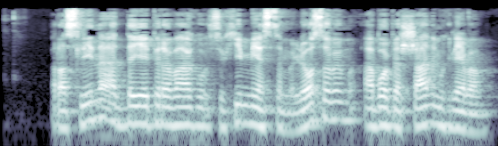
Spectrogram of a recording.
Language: Belarusian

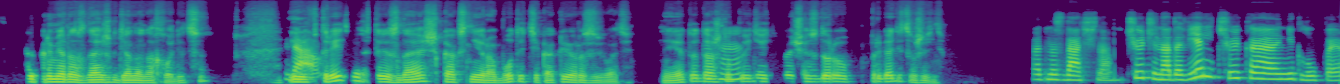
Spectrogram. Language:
Russian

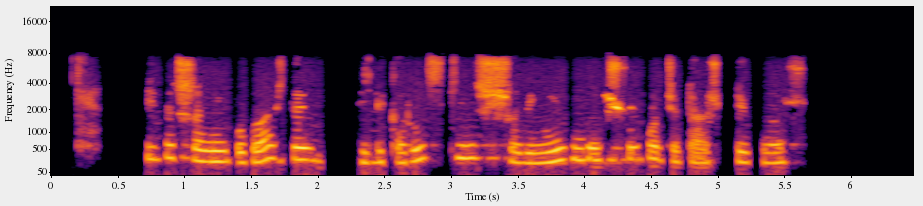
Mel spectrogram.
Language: Mari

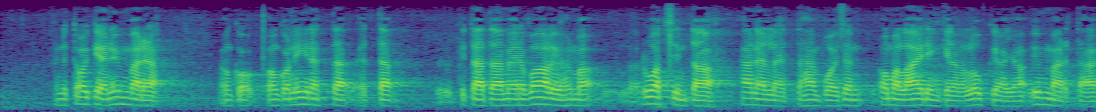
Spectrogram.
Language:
Finnish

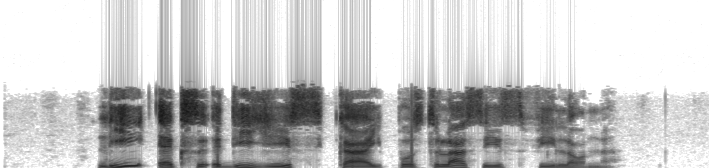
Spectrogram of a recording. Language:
Esperanto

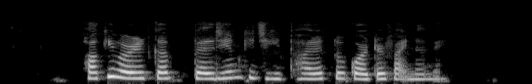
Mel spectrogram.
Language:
Urdu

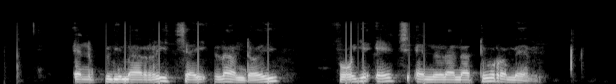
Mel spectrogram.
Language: Esperanto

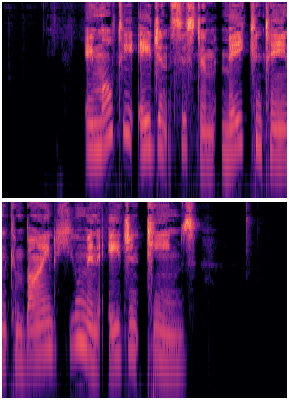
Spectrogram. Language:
English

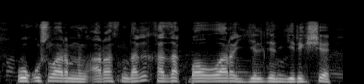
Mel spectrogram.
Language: Kazakh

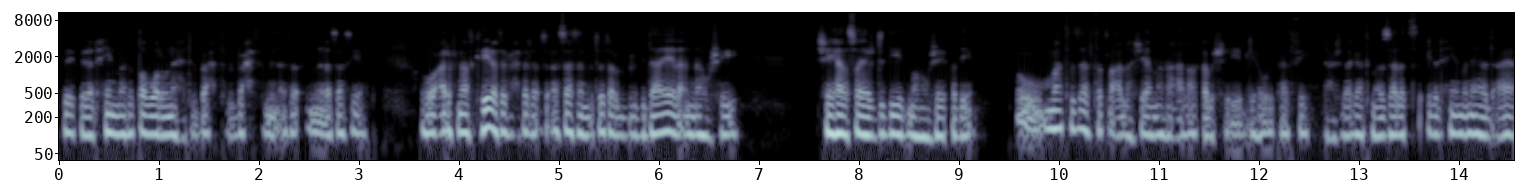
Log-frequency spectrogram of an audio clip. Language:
Arabic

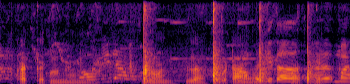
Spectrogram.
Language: Chhattisgarhi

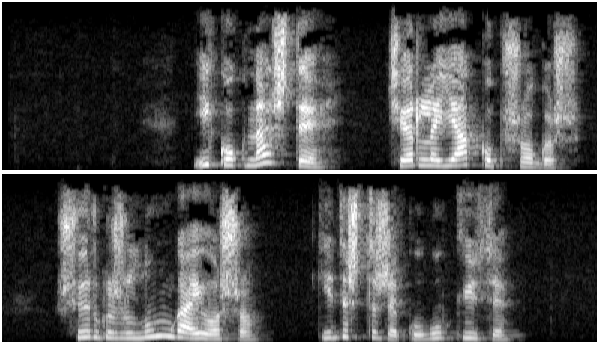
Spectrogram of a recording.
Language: Mari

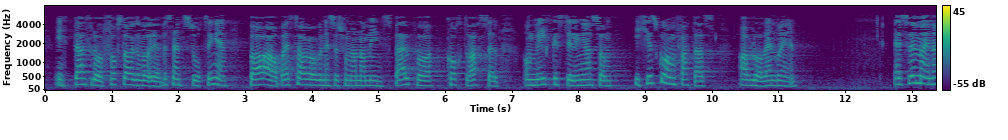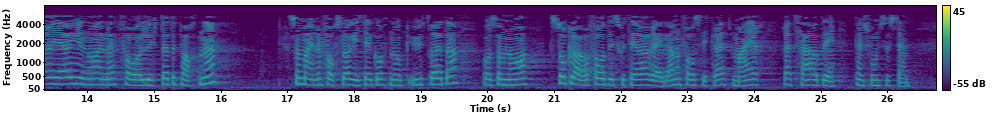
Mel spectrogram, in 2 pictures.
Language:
Norwegian Nynorsk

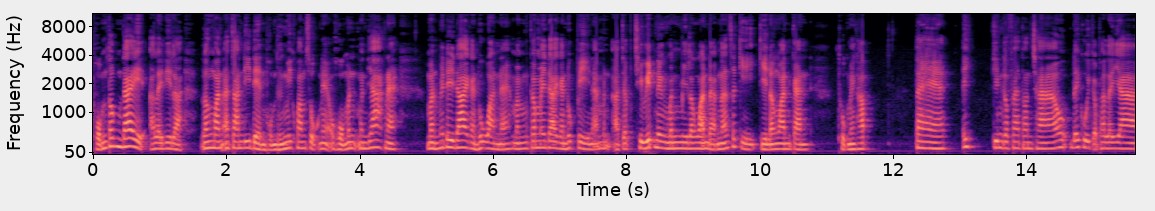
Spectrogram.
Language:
Thai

